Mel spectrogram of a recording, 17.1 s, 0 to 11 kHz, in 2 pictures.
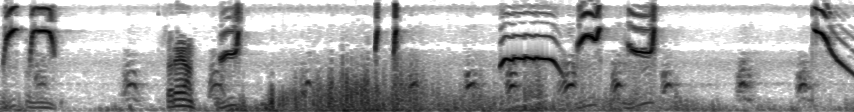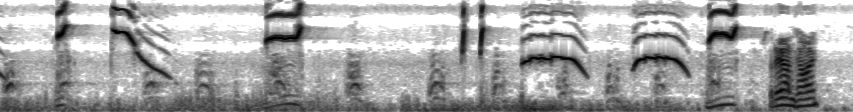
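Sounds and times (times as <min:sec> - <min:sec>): dog barking: 0:01.2 - 0:01.5, 0:02.1 - 0:02.3, 0:03.0 - 0:03.2, 0:04.0 - 0:08.8, 0:10.0 - 0:11.4, 0:12.0 - 0:15.3
dog whining and yelping: 0:05.0 - 0:06.6, 0:09.9 - 0:10.3, 0:13.4 - 0:15.5.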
